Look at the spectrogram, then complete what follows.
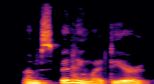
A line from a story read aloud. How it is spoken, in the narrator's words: croaked the old woman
